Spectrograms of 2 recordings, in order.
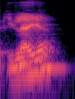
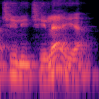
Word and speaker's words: Kilaya: la práctica de este mantra de kilaya Pero él lo pronunciaba chili Chila y como chili Chila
